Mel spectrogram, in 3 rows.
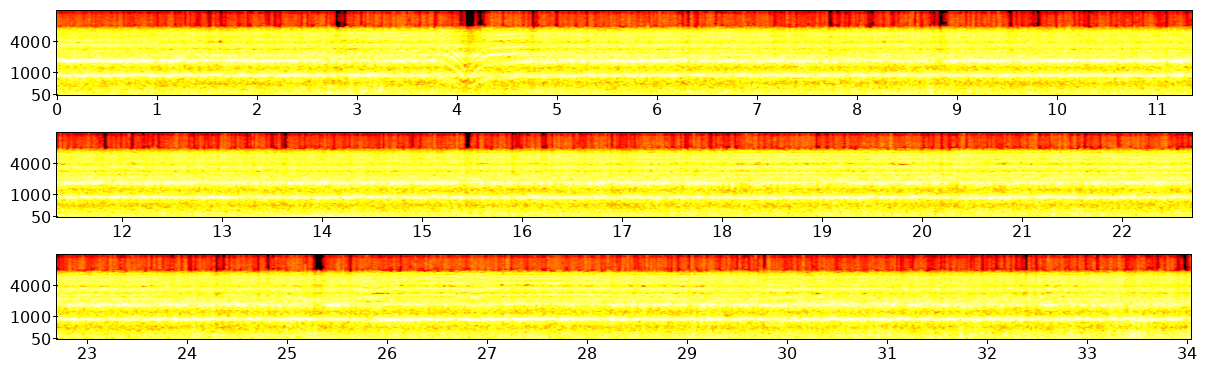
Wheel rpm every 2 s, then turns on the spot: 230, 220, 200, 230, 230, 230, 230, 230, 230, 230, 230, 230, 230, 230, 230, 230, 230.
none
